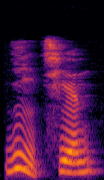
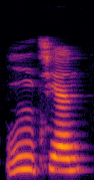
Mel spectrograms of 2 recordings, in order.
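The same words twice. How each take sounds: First: The first syllable has a falling tone. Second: The first syllable has a level tone. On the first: The speaker calls it right. "character yi should change its tone as fourth tone" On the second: The speaker calls it wrong. "We will not pronounce it"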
